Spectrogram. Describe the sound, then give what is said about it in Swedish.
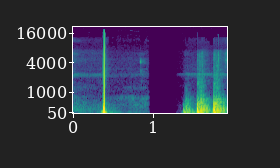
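Knocking on the large wooden gate of Hobersgubben's big cave in a folk tale: one sharp rap, a short pause, then three heavy, resonant thuds in quick succession, fairly loud with no voices. “Så pigan satte på sin rock och traskade ner till Hobersgubbens stora grotta och knackade på hans stora, stora träport.”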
